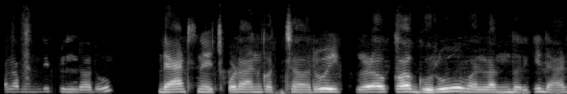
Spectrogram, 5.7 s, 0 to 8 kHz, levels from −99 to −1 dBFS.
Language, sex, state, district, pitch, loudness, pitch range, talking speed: Telugu, female, Telangana, Karimnagar, 225 Hz, -22 LUFS, 215-255 Hz, 125 wpm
